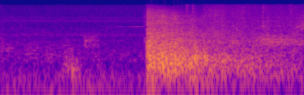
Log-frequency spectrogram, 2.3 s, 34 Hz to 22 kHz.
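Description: A sudden loud gunshot rings out in the open-world shooter Far Cry 6, cracking sharply after a quiet moment and then trailing into a long echoing decay.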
